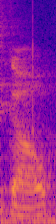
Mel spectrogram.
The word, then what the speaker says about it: Geaux: Geaux. It's go. It's just go.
